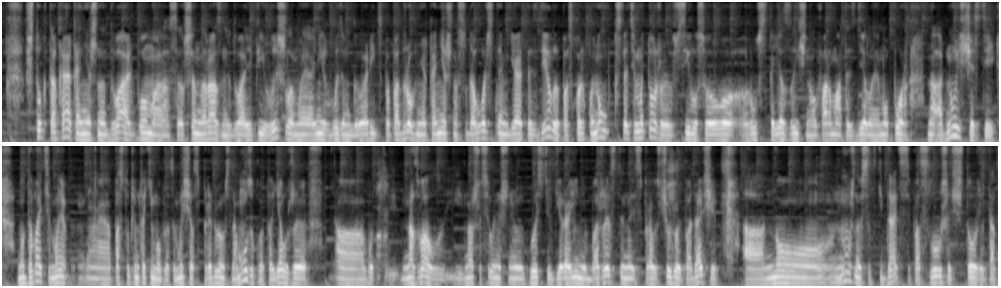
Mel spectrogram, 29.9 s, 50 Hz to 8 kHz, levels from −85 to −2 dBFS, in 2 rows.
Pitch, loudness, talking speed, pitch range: 115 Hz, -17 LUFS, 145 wpm, 110-125 Hz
